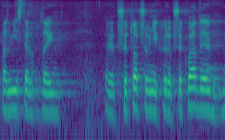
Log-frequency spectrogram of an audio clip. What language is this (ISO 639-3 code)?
pol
